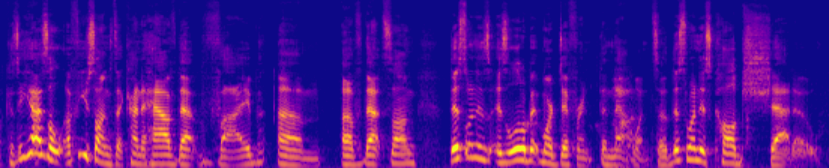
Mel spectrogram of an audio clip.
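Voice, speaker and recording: A man's voice: a little high, vocal fry, a bit bright. A young man hosting a music reaction show, talking casually in an earnest, reflective, rambling way. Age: young adult.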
